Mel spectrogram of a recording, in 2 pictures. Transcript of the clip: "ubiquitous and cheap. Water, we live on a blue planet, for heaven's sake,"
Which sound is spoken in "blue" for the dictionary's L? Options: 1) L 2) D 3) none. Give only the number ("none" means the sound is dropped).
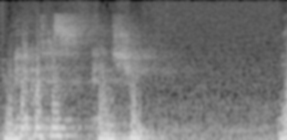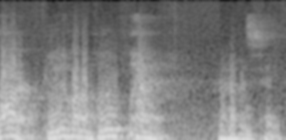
1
